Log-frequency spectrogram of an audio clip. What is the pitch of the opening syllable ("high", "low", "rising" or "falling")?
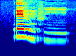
high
